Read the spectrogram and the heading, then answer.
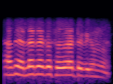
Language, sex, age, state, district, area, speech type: Malayalam, female, 60+, Kerala, Thiruvananthapuram, urban, conversation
